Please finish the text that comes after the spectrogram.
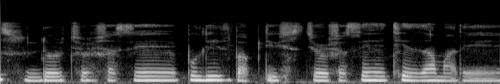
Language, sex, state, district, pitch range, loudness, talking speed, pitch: Nagamese, female, Nagaland, Kohima, 175-190 Hz, -15 LUFS, 110 wpm, 180 Hz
